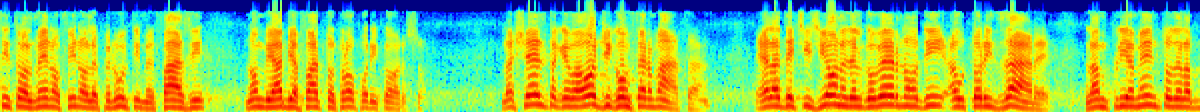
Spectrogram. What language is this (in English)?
Italian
